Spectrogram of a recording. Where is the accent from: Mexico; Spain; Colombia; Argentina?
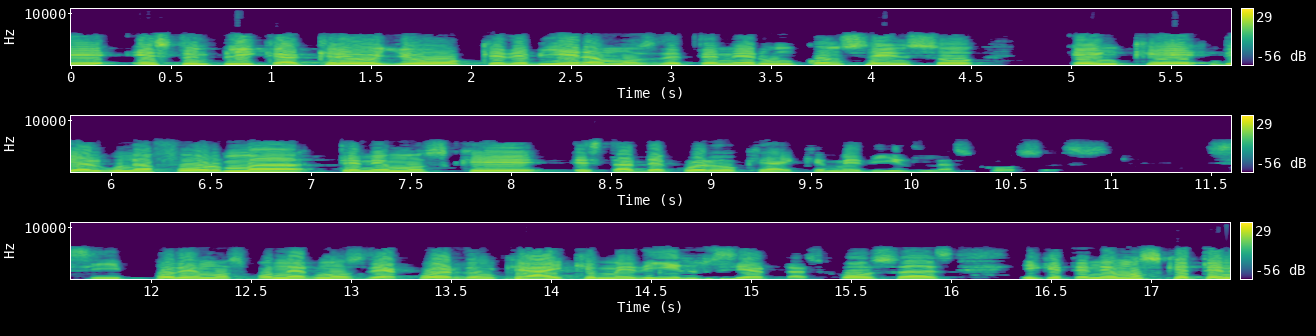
Mexico; en términos de mi experiencia como mexicano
